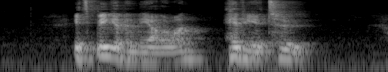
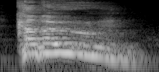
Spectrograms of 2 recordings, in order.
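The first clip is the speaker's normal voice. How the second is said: explosion; 6 semitones higher, 8 dB louder than usual. A narrator's reading. Explosion sound effect.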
